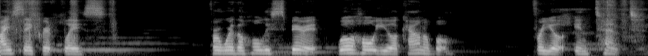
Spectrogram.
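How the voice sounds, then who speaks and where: Music plays in the background as a woman talks at a very slow pace with long, frequent pauses. Her medium-pitched voice keeps fairly even intonation. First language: not English. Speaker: spiritual reader, channel owner. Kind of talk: spiritual reading / vlog address. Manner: halting, self-correcting; assertive.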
